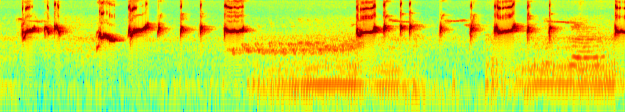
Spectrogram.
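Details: White-rumped shama lure song meant to make other shamas answer: short bright chirps and clipped whistles in scattered bursts, separated by gaps, over a steady low background hum.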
